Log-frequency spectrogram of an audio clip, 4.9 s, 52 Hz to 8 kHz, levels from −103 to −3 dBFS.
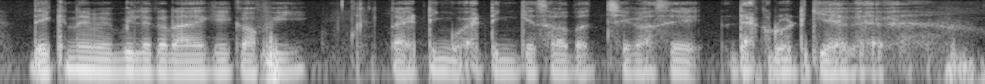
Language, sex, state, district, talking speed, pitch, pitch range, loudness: Hindi, male, Uttar Pradesh, Muzaffarnagar, 220 wpm, 110 Hz, 105-115 Hz, -24 LUFS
